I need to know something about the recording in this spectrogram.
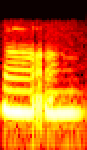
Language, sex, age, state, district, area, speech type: Assamese, female, 45-60, Assam, Lakhimpur, rural, conversation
